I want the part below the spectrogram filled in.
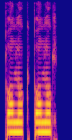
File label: Korean, ideophones; Motion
